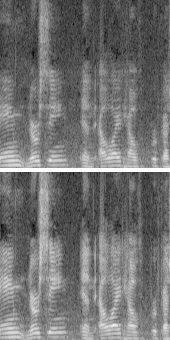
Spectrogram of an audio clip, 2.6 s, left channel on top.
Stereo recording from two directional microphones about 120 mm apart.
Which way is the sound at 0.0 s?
25° right (ahead or behind).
